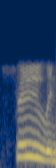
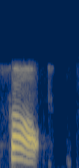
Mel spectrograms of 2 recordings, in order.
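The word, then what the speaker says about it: Sault: That's S-A-U-L-T, which is pronounced Sioux instead of salt.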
